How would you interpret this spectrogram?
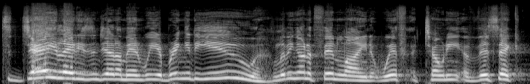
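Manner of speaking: booming showman announcer voice; ringmaster. Acted. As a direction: welcome them like a circus ringmaster. Grand show introduction.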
